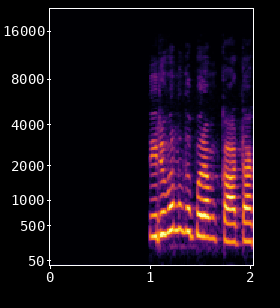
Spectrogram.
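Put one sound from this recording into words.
A young woman speaks clearly and evenly into a microphone, reading out.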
